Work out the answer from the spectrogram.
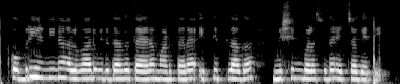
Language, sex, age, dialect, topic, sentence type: Kannada, female, 25-30, Dharwad Kannada, agriculture, statement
